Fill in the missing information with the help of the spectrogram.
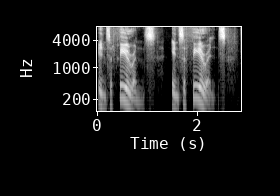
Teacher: So the main stress goes on fear. The syllable fear. And the secondary stress goes on the syllable in.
